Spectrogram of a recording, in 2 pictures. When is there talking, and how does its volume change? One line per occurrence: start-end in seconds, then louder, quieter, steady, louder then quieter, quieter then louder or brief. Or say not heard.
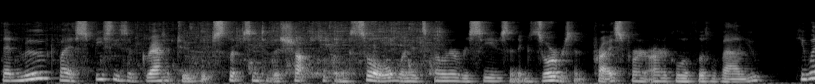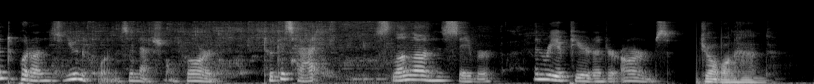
0.0-16.2 steady.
